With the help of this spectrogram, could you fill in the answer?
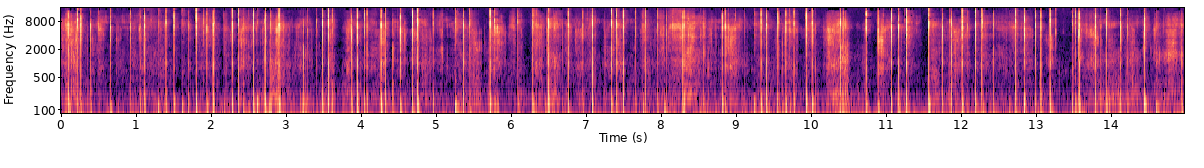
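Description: Fingers and nails scratch and tap the faces of a sheet of small silver-blue hexagon mosaic tiles held close to a microphone. The result is a dense, continuous stream of sharp, bright clicks and scratchy crinkling with no ringing, over a steady faint low rumble.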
